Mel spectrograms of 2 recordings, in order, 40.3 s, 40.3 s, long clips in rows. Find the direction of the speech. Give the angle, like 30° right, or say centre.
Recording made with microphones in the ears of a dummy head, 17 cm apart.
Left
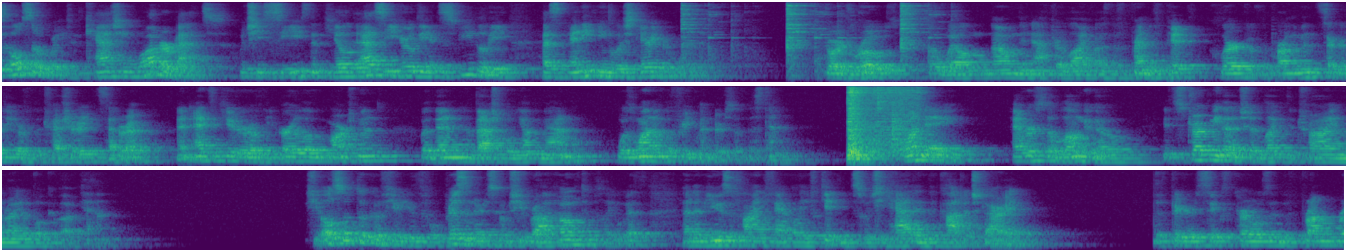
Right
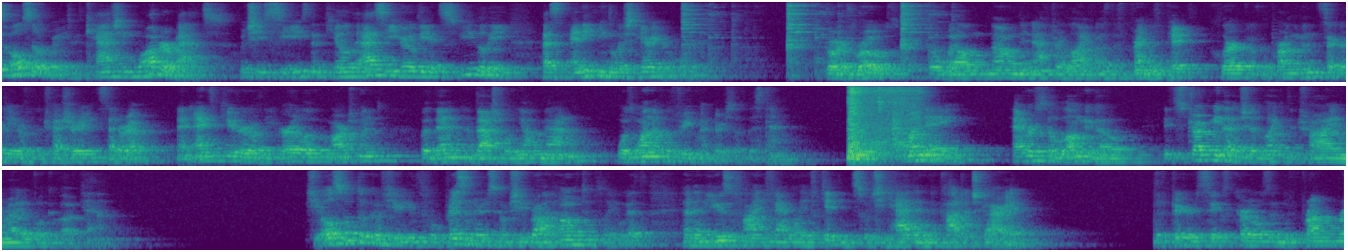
30° left.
